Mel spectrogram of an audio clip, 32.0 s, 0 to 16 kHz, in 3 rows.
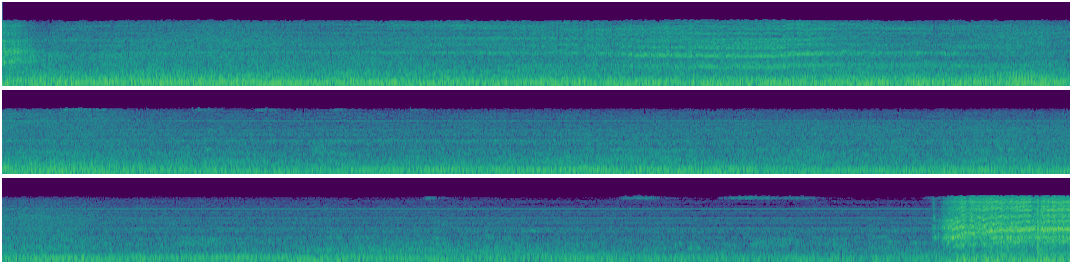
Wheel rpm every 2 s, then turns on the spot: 10, 0, 0, 0, 0, 0, 0, 0, 0, 0, 0, 0, 0, 0, 0, 80.
none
